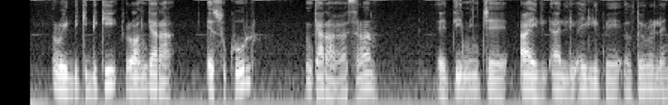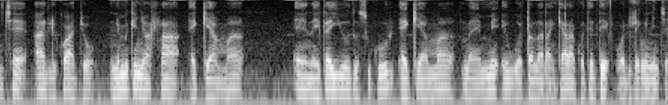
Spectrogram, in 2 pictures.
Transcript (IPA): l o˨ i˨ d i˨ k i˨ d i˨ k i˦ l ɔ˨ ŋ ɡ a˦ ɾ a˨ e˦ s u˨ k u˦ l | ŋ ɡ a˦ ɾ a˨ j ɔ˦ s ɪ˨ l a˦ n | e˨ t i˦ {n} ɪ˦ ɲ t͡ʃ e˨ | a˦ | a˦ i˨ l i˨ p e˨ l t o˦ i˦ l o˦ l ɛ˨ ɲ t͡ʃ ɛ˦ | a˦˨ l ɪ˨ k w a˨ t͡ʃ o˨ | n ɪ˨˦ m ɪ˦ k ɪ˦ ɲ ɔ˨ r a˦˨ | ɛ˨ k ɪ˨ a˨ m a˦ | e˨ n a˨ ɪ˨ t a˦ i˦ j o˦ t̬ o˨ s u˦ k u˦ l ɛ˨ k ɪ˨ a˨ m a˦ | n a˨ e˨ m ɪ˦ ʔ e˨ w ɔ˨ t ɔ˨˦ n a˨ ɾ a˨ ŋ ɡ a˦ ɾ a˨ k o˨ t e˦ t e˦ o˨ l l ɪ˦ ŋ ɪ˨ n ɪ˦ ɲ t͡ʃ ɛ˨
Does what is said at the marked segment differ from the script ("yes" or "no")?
no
